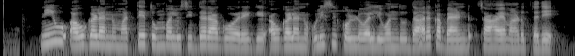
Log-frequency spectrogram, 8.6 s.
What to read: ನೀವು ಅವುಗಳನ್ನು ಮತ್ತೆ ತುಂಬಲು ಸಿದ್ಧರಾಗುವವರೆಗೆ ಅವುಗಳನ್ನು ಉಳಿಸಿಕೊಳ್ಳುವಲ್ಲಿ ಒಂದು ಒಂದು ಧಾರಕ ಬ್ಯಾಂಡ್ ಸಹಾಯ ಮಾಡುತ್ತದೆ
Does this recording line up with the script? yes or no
no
